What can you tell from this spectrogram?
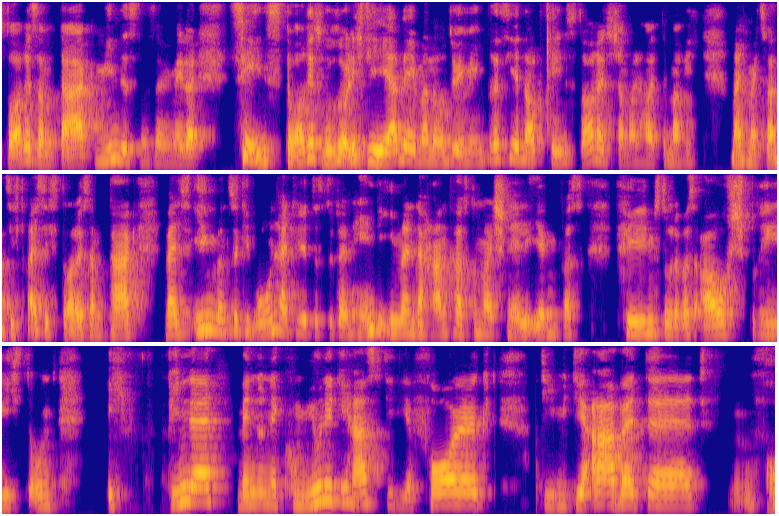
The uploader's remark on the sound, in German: Ein Insta Live aus Kalifornien!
